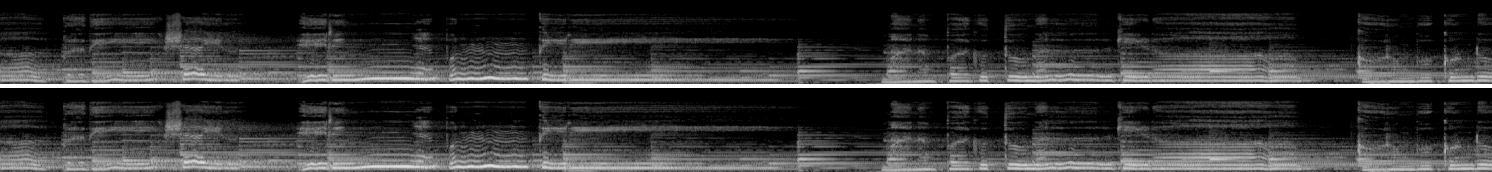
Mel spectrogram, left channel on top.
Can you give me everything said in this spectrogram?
പ്രതീക്ഷയിൽ എരിഞ്ഞ പുൻതിരി മനം പകുത്തു നൽകിടാം കുറുമ്പു കൊണ്ടു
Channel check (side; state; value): left; quieter; 3.2 dB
